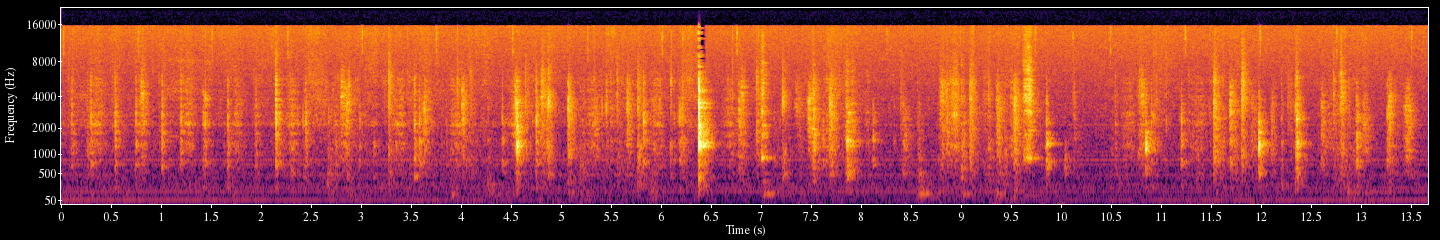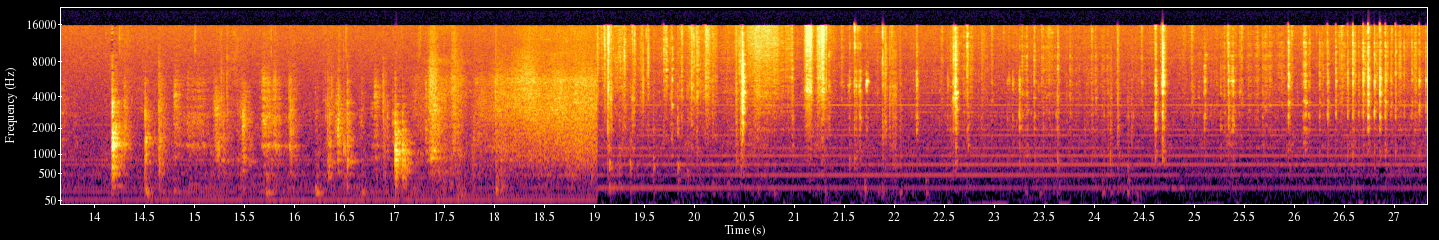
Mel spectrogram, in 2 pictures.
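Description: A screwdriver scrapes and clicks against metal in short bursts.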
